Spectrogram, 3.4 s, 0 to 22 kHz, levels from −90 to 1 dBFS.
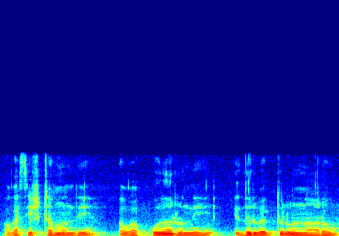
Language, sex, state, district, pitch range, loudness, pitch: Telugu, male, Andhra Pradesh, Annamaya, 110-125 Hz, -15 LUFS, 115 Hz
